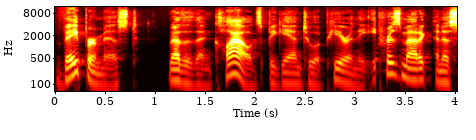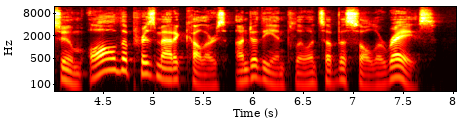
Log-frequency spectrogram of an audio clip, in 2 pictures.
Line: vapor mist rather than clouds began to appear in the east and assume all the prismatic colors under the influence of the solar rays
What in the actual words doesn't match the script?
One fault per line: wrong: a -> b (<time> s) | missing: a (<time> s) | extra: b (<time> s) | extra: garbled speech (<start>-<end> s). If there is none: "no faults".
wrong: east -> prismatic (3.2 s)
